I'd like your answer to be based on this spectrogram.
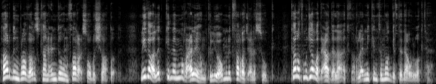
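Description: A man narrating an audiobook in the first person with expressive storytelling. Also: sits high, very fast.

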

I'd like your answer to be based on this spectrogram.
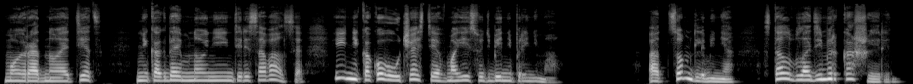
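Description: A woman reading a romance novel aloud in an expressive narrating voice. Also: moderate pace, no echo, studio quality. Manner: expressive reading, rising high for the heroine's cries. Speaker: audiobook narrator.

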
